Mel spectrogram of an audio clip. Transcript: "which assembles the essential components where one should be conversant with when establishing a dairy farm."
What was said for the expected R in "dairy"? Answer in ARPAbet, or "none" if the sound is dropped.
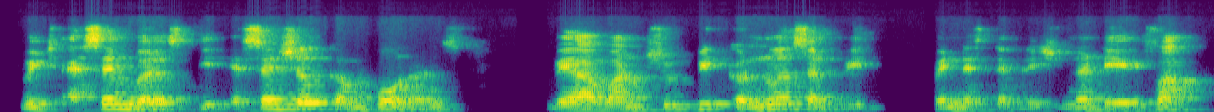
R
